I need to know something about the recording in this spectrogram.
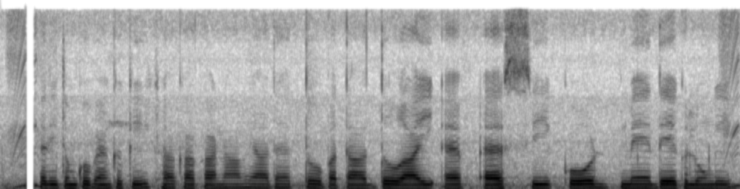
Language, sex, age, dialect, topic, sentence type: Hindi, male, 25-30, Kanauji Braj Bhasha, banking, statement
